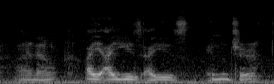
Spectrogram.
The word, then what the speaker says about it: Imgur: But I call it Imgur because it's Imgr. It's not, like, there's no E. – Oh. – And there's no A either. So it's like, the official pronunciation is Imgur. But I just think that's a dumb pronunciation.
